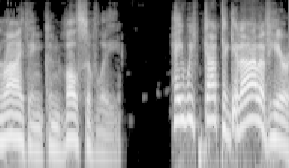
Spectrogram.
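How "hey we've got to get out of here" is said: high, loud panic; panicked cry. A narrator's reading. Nately crying out trapped in the overturned jeep. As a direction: cry out in alarm. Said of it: "he cried".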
